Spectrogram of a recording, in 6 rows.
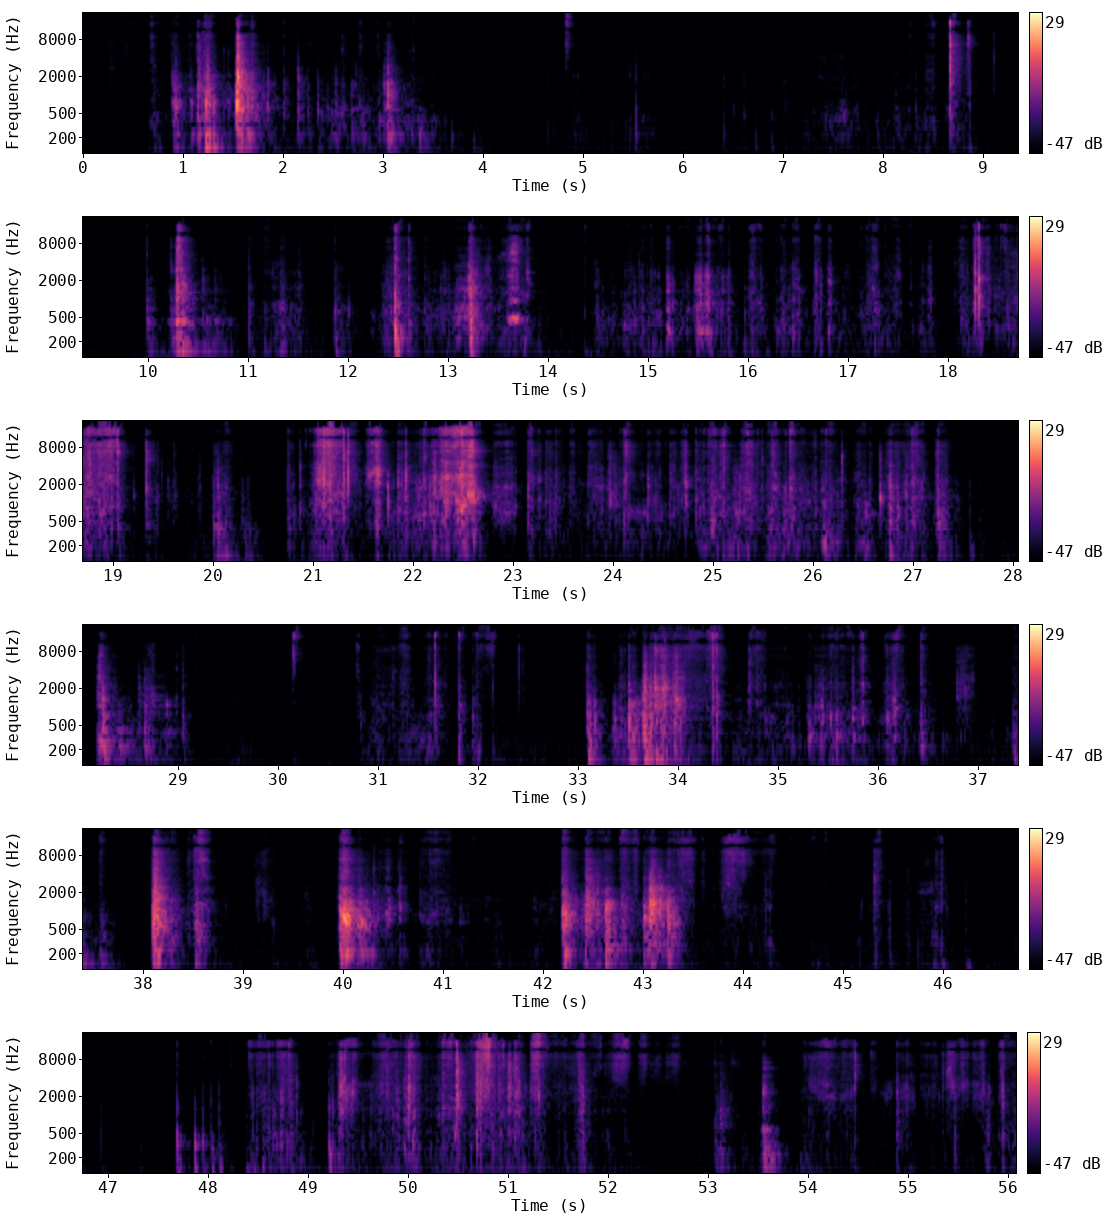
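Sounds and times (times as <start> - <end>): packaging rustling and tearing: 14.8 - 20.0, 20.8 - 27.2, 48.4 - 52.4.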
